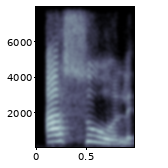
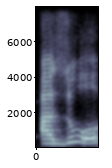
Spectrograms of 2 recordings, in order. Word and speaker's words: azul: It's a common mispronunciation to say azul because the Z sounds like a harder sound in English, but in Spanish, Z sounds more like an S. So we say azul, not azul, right?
